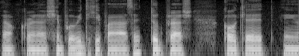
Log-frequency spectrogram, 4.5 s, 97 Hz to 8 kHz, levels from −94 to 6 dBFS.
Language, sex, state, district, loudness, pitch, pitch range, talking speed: Nagamese, male, Nagaland, Dimapur, -19 LUFS, 85 Hz, 85-90 Hz, 95 wpm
